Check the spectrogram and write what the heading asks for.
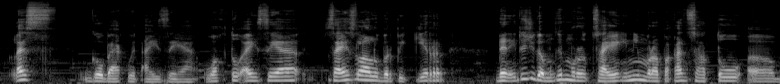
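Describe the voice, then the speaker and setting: A woman's voice: a bass voice, dark tone. A middle-aged woman from Indonesia hosting a casual family talk video, chatty and dropping in English words between frequent fillers. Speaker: parenting vlog host.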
